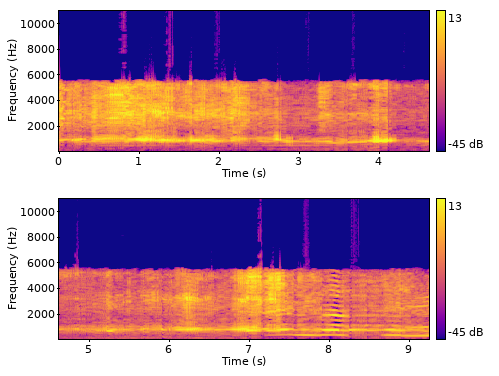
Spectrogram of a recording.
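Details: Whale calls heard as drawn-out, wavering tonal moans and squeals, some sliding up and down in pitch, over steady hiss and electronic interference throughout.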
